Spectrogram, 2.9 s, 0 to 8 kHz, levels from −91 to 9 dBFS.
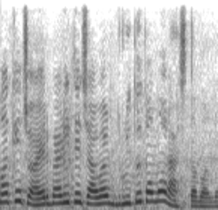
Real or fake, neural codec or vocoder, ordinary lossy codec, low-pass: fake; codec, 16 kHz, 4 kbps, FreqCodec, larger model; none; none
